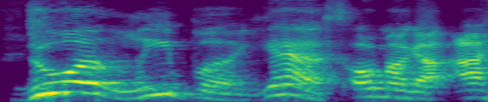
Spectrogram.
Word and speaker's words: Dua Lipa: did you think about doula what's up okay it's actually dua lipa do a lipa yes oh my god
